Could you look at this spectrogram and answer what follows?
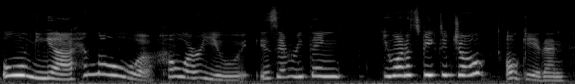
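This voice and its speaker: A woman's voice: very high voice, very animated, measured pace, mellow, full character voice. A woman acting a fussy, nosy, sweetly bossy mother in a student radio drama. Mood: cheery.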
